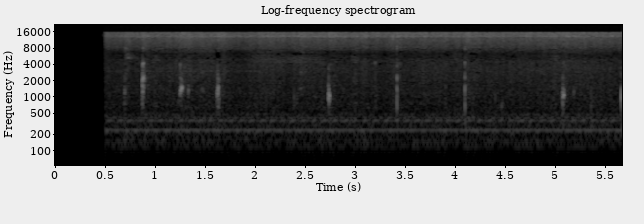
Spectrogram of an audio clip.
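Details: Chaz, a pet cat, dreams of feeding as a baby kitten and makes funny sucking noises. Soft, wet smacking clicks come every half second or so, irregular and quiet, over a steady low indoor hum.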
